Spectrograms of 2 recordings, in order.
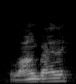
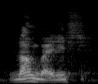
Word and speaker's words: langweilig: Some people pronounce it langweilig. They stop the G pretty quickly, or they'll pronounce it like a CH at the end, or like langweilig.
